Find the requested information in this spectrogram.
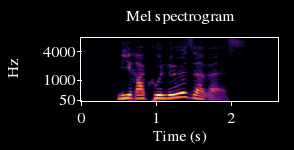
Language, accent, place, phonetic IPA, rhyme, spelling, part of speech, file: German, Germany, Berlin, [miʁakuˈløːzəʁəs], -øːzəʁəs, mirakulöseres, adjective, De-mirakulöseres.ogg
- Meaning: strong/mixed nominative/accusative neuter singular comparative degree of mirakulös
